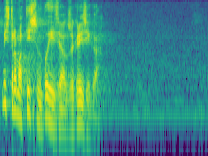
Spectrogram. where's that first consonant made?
lips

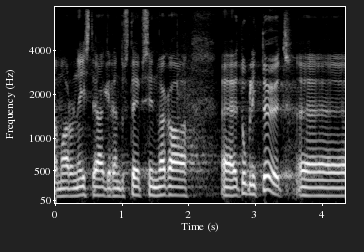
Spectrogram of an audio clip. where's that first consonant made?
lips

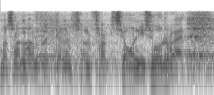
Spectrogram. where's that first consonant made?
lips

